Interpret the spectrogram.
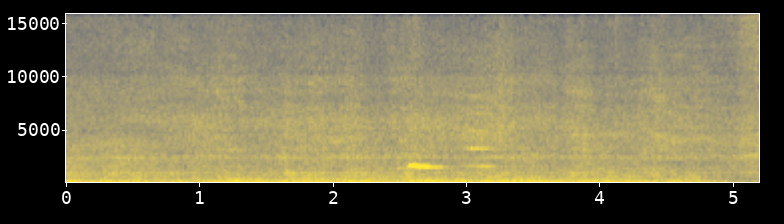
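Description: Passenger train running at speed: the steady low rumble of the carriages' wheels on the track.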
